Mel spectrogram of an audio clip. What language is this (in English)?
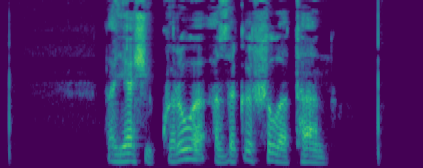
Abaza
